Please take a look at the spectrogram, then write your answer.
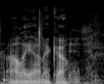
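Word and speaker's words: Aglianico: fun to watch people try to pronounce alianico yeah i think sometimes it's painful a little bit yeah to watch to watch yeah yeah right yeah there's a g in there pronounce it but there is one in there so you've been here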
